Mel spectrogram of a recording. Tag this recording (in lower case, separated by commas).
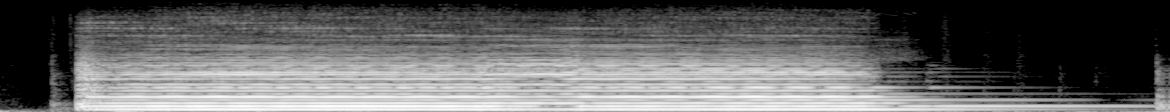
music, musical instrument, bowed string instrument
